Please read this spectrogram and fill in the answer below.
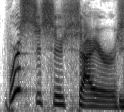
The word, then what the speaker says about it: Worcestershire: Like, I used to be like, Worcestershire sauce. Yeah. – It's not pronounced like it's spelled or as it appears.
